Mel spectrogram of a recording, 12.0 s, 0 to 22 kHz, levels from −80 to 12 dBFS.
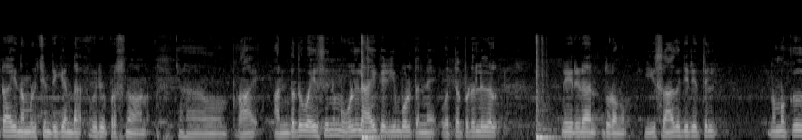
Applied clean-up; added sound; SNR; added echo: none; Thump, thud; 0 dB; none.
